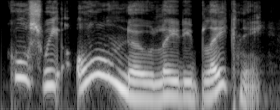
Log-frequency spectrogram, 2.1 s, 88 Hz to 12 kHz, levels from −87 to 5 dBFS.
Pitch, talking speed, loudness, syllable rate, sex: 240 Hz, 200 wpm, -15 LUFS, 5.3 syllables/s, female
